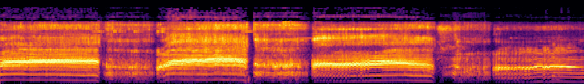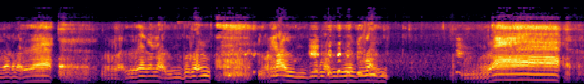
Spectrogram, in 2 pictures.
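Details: Pancho, a pet dog, makes weird noises while growling: long, rough, harmonic-rich growls and groaning, wavering vocalizations in bursts of one to three seconds with short gaps, pitch bending up and down through the middle section.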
